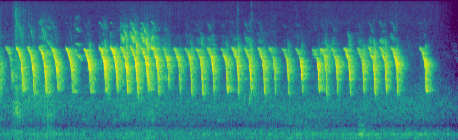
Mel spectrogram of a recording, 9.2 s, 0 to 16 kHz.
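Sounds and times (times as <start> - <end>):
House sparrow Passer domesticus chirping: 0.0 - 9.1.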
